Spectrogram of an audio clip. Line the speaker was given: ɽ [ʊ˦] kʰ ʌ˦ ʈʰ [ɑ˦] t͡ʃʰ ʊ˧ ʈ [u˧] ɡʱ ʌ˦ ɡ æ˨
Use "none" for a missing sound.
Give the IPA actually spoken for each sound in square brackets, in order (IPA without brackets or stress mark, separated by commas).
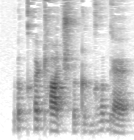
ʊ˦, ɑ˧, u˨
